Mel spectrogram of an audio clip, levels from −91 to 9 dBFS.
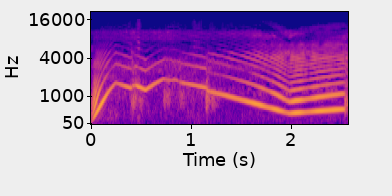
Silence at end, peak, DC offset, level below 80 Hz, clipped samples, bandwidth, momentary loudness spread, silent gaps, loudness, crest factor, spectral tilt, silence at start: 0 s; -8 dBFS; under 0.1%; -72 dBFS; under 0.1%; 12.5 kHz; 9 LU; none; -20 LUFS; 12 dB; -2 dB/octave; 0 s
